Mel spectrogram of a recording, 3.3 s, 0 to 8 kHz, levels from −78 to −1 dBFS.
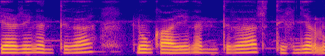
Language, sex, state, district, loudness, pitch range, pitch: Wancho, female, Arunachal Pradesh, Longding, -19 LUFS, 180-190 Hz, 185 Hz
